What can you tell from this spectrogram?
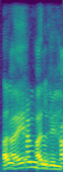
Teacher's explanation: अल्हम्दुलिल्लाह में हम जब अदा करेंगे लिल्लाह, इसको मोटा नहीं करना।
